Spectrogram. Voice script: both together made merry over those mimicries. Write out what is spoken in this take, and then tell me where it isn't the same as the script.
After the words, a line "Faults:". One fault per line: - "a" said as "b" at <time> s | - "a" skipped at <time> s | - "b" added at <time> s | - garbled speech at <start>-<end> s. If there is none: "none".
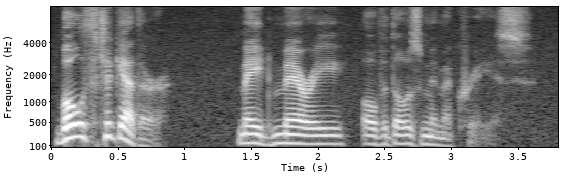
both together made merry over those mimicries.
Faults:
none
